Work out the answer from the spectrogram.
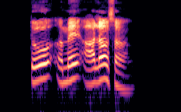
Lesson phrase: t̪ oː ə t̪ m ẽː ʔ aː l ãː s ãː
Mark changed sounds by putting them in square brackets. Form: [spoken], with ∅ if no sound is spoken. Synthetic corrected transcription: t̪ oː ə [∅] m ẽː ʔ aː l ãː s ãː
